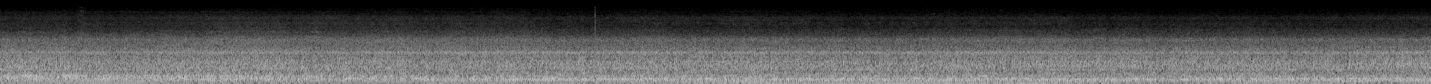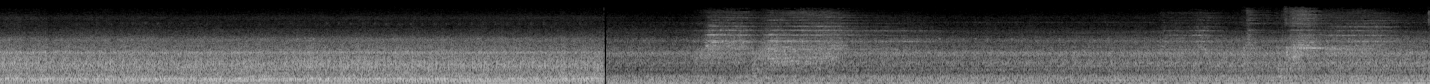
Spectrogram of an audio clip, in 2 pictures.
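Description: South Western Railway Class 444 electric multiple unit running through the platform with a steady rumble. About twenty seconds in the rumble drops away, and high-pitched steel wheel squeal rings out twice.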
